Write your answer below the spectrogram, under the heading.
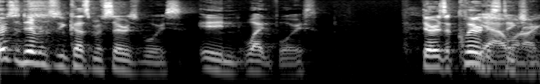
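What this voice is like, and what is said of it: Usual voice. Nothing is said of it.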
